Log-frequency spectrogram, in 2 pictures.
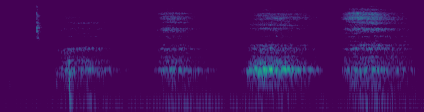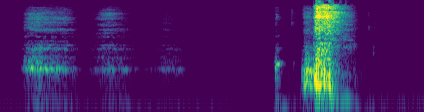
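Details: Several building, catching breaths and stifled attempts ending in one loud, forceful wet sneeze; desperate stifled and wet sneezing.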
